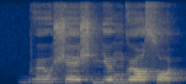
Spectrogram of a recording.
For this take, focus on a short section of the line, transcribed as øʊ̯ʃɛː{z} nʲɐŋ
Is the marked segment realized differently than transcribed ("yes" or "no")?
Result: yes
